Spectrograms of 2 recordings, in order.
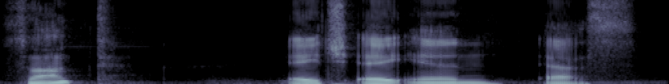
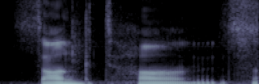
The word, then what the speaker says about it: Sankt Hans: The first word is S-A-N-K-T. – Sankt. – H-A-N-S. – Hans. – Sankt Hans. – Sankt Hans. – Hopefully I pronounced that correct enough.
